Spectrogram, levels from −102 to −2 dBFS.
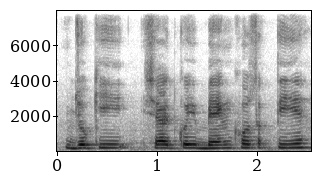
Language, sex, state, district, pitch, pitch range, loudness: Hindi, female, Rajasthan, Jaipur, 200 Hz, 190-210 Hz, -15 LUFS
